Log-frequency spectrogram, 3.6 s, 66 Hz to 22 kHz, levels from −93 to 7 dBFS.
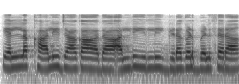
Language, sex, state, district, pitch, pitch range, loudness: Kannada, female, Karnataka, Raichur, 200 Hz, 190-210 Hz, -15 LUFS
